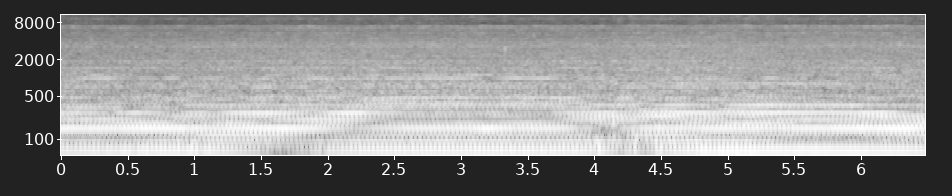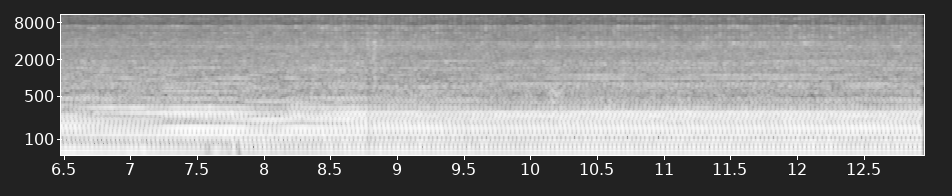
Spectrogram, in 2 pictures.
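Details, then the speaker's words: Honda generator after a no-start tune-up (carburetor cleaned, oil changed, fresh gas), first start with choke on: steady, even single-cylinder hum holding constant speed without hunting; normal idle, runs perfect. "idling perfect. That right there. Quality. Just runs perfect."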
